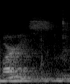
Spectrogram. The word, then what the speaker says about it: Varghese: So without further ado, I'd like to introduce Varghese. Am I pronouncing your last name correctly? Yeah. All right, Varghese.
